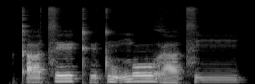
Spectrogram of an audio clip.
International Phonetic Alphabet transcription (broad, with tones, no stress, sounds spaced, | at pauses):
kʼ a˨ t͡s eː˦ kʰ ɪ˨ t ũ˦˨ ŋ oː˦ ɣ a˨ t͡s iː˦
